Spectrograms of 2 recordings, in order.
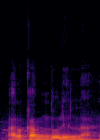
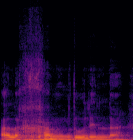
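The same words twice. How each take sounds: First: The h is said as a k sound. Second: The h is said as a rough kh sound. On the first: "ada yang membacanya dengan kaf" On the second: "Kalau dia membacanya alhamdulillah jadi kha"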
